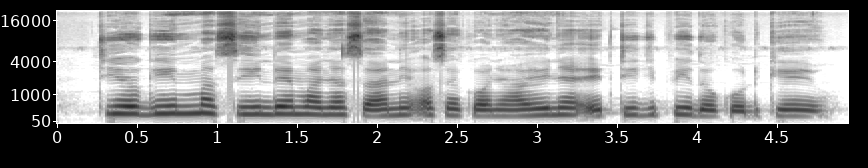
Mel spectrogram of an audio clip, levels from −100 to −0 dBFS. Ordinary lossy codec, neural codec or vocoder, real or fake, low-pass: none; none; real; none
